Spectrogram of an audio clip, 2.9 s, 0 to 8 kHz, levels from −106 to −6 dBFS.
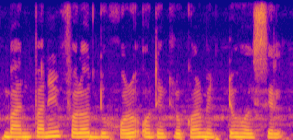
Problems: constant background noise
